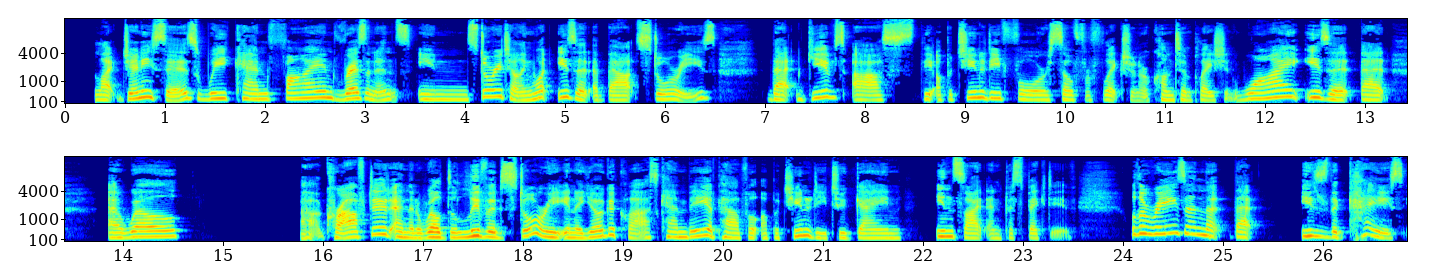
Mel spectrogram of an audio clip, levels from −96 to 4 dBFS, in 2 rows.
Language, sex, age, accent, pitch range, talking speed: English, female, 30-49, Australian, 160-205 Hz, 125 wpm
